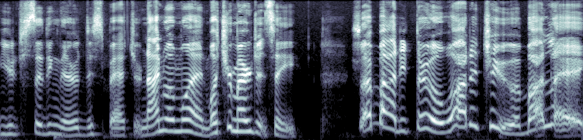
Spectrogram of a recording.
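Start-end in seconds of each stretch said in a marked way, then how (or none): 3.5-5.9 put-on dialect voice, much higher, slower. Playing a 911 caller talking to the dispatcher, imitating a dialect. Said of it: "this tone of voice and this dialect".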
